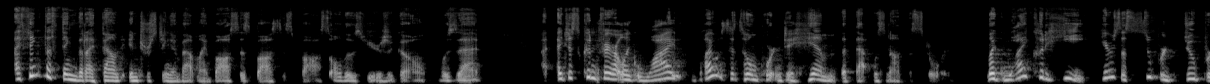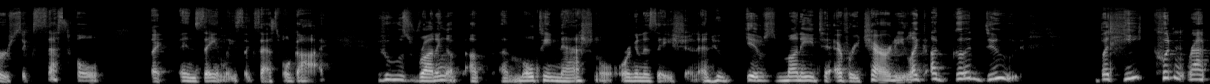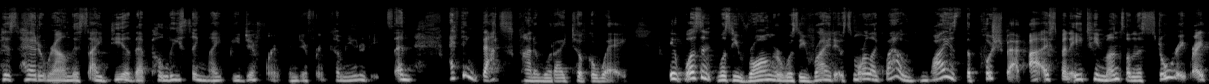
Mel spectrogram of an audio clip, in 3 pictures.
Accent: American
